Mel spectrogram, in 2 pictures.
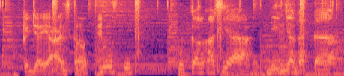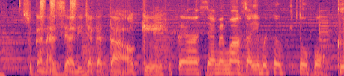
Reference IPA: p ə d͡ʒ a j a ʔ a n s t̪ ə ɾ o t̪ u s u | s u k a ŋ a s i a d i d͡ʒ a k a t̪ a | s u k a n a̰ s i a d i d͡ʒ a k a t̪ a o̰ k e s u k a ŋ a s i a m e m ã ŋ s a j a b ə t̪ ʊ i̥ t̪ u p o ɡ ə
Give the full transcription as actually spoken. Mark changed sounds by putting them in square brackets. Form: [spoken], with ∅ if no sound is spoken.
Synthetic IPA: [k] ə d͡ʒ a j a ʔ a n s t̪ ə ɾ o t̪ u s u | s u k a ŋ a s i a d i d͡ʒ a k a t̪ a | s u k a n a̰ s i a d i d͡ʒ a k a t̪ a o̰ k e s u k a ŋ a s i a m e m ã ŋ s a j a b ə t̪ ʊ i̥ t̪ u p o [k] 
